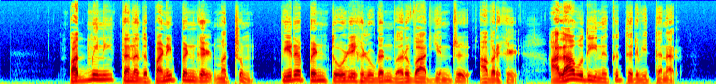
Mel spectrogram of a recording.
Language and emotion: Tamil, neutral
